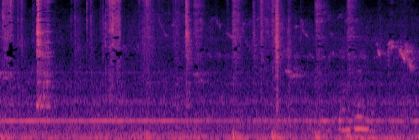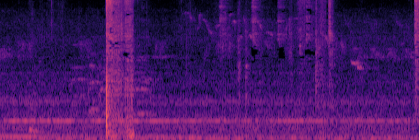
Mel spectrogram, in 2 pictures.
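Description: Light scattered clicks and knocks of steel square tubing being handled, with one sharp knock about five seconds in, over a steady hum.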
